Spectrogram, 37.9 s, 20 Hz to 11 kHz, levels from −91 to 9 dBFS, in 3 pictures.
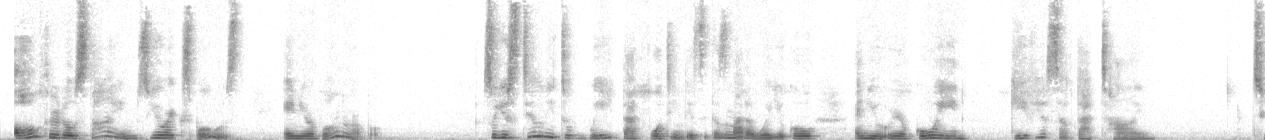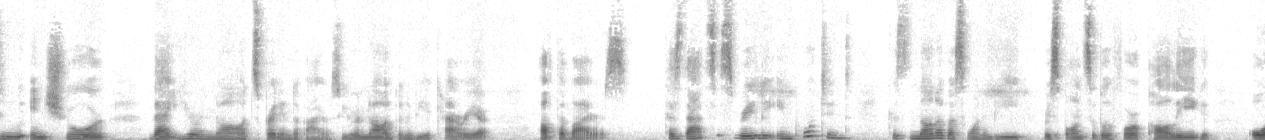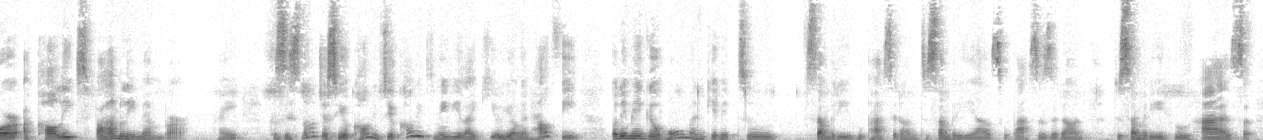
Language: English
